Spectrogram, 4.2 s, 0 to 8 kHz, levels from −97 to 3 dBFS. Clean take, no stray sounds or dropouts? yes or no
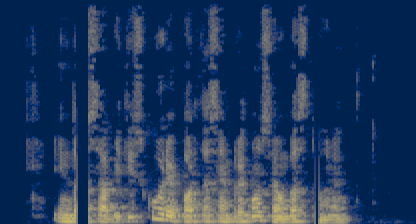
no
